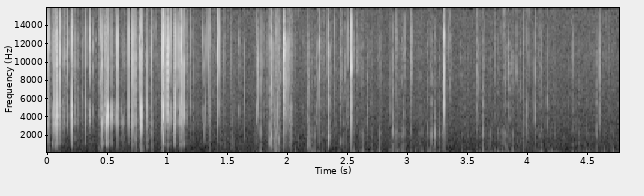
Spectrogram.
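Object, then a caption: Solid bar of soap. Fingernails scratch and crumble a pale blue solid soap bar with a scored surface, sending flakes falling. Dense, bright, dry crackling and crunching is loudest in the first second or so, then thins into scattered sharp crisp ticks that fade quietly.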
